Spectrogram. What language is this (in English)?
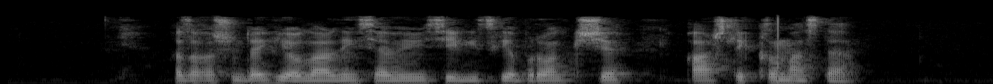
Uzbek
